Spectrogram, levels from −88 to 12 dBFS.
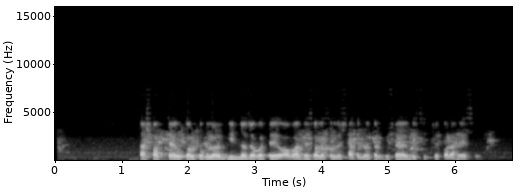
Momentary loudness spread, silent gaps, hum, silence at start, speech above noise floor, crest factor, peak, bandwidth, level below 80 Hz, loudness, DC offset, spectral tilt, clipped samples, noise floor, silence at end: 9 LU; none; none; 1.3 s; 44 dB; 14 dB; -2 dBFS; 4.2 kHz; -60 dBFS; -15 LUFS; under 0.1%; -10.5 dB/octave; under 0.1%; -58 dBFS; 0.3 s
